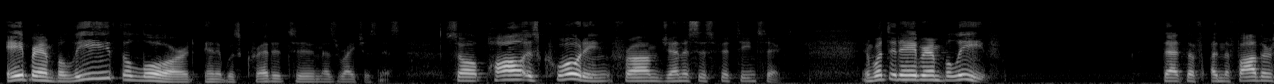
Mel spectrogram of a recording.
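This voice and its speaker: Pastor guy preaching, voice kinda worn and strained, high pitched, dull lo-fi sound. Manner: emphatic, rhetorical questions, swings between loud and soft. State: strained, almost losing his voice. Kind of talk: sermon.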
